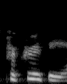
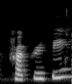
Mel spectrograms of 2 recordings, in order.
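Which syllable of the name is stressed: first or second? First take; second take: second; first. First: The stress is on the second syllable. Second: The stress is on the first syllable. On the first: This is the Americanized way of saying it. "the Americanized way" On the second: This is the original Indian way of saying it. "the Indian way of saying my name where you put the emphasis on the first syllable"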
